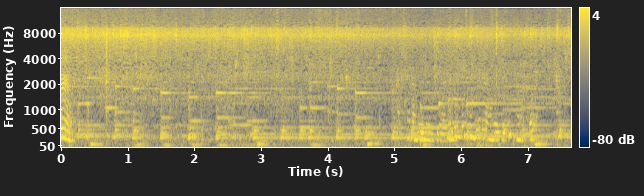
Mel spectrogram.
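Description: Ginger and curry leaves crackling in hot oil in a home kitchen, a dense continuous close sizzle with faint scraping stirs throughout, and a voice talking quietly over it.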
